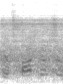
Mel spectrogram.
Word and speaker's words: Apocrypha: That's how you pronounce it, Apocrypha?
